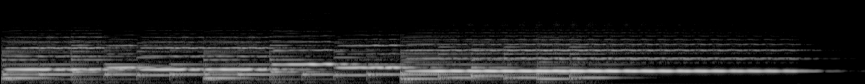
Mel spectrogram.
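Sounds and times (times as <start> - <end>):
flute sonata with ornamentation: 0.0 - 8.6.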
